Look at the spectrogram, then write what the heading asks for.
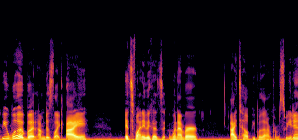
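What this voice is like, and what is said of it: Usual voice. Nothing is said of it.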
